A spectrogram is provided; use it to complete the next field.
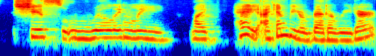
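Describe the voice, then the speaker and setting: Speaking fairly slowly, a woman has a non-native accent. Her pitch is fairly high, with ordinary pitch variation. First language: not English. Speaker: writer, youth advisory board member. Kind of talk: casual interview chat. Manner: halting, with fillers.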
